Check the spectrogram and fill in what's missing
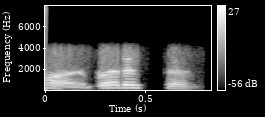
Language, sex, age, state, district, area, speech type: Goan Konkani, female, 30-45, Goa, Bardez, rural, conversation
